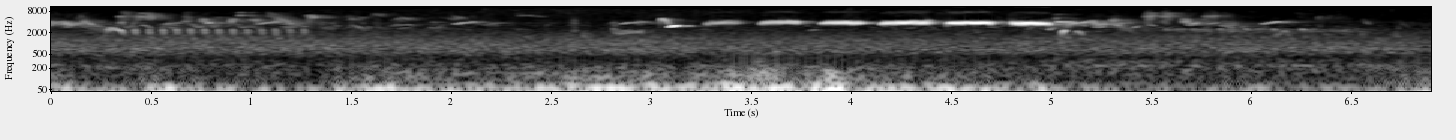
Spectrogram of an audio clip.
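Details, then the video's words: Birds in the wild: soft distant twittering, then a string of five loud, clear whistled notes evenly repeated, followed by fainter chirps. "Kicauan Burung Cerminkan Suasana Damai"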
